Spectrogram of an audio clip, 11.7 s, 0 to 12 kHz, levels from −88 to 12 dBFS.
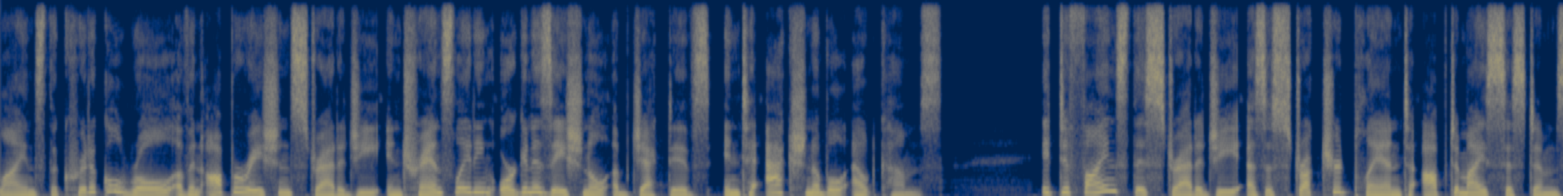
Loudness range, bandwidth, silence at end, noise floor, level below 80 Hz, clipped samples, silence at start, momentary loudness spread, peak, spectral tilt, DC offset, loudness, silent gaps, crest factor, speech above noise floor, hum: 3 LU; 12 kHz; 0 s; -66 dBFS; -54 dBFS; under 0.1%; 0 s; 6 LU; -6 dBFS; -4 dB/octave; under 0.1%; -23 LUFS; none; 18 dB; 43 dB; none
